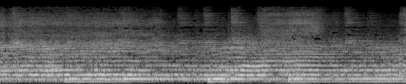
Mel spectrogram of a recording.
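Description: Several long straight brass processional horns blown together, holding overlapping steady drone notes; the lower notes drop out and come back in about every second while a higher note holds on.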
